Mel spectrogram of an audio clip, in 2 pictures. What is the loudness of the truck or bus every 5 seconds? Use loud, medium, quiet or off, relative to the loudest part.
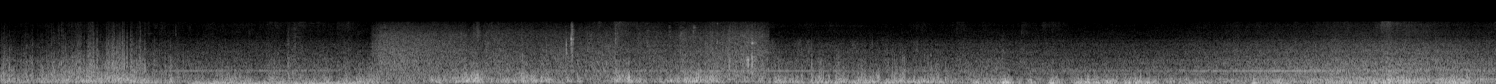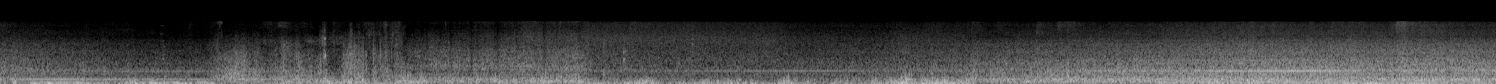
quiet, quiet, medium, medium, quiet, loud.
